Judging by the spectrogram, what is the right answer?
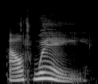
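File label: "outweigh", English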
